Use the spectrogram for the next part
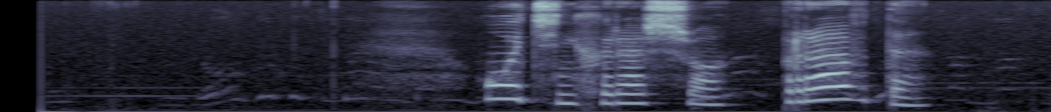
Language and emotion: Russian, positive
